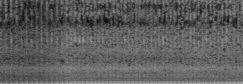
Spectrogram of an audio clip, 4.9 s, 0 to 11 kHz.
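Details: 1999 Honda Deauville 650 twin after carb overhaul with new membranes and pistons and a broken front-cylinder spark wire repaired: strong, even low thumping at a steady pace, no dropouts, firing on both cylinders; carbs not yet balanced.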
